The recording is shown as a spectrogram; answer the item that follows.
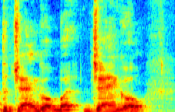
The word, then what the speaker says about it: Django: not the Django but Django got to keep remembering that the D is silent in that word d Jango right this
